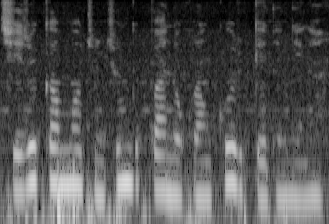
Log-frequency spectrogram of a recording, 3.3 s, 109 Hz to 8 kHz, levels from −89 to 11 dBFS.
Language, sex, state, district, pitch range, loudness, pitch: Garo, female, Meghalaya, South Garo Hills, 170-210 Hz, -18 LUFS, 180 Hz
